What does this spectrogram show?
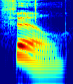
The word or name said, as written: fill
